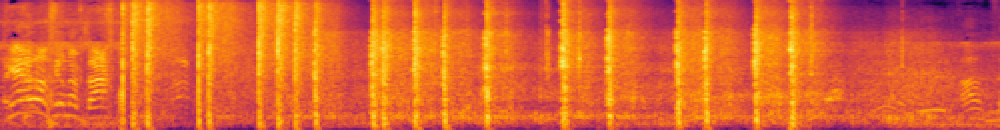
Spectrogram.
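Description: A shotgun fires several sharp, loud blasts outdoors.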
